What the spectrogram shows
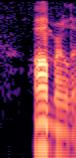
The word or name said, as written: amyrlin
